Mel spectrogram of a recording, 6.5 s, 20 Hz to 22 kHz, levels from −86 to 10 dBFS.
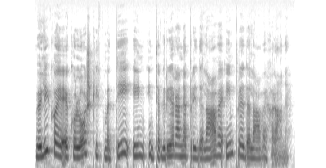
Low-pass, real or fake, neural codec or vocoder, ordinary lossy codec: none; fake; vocoder, 44.1 kHz, 128 mel bands every 512 samples, BigVGAN v2; none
